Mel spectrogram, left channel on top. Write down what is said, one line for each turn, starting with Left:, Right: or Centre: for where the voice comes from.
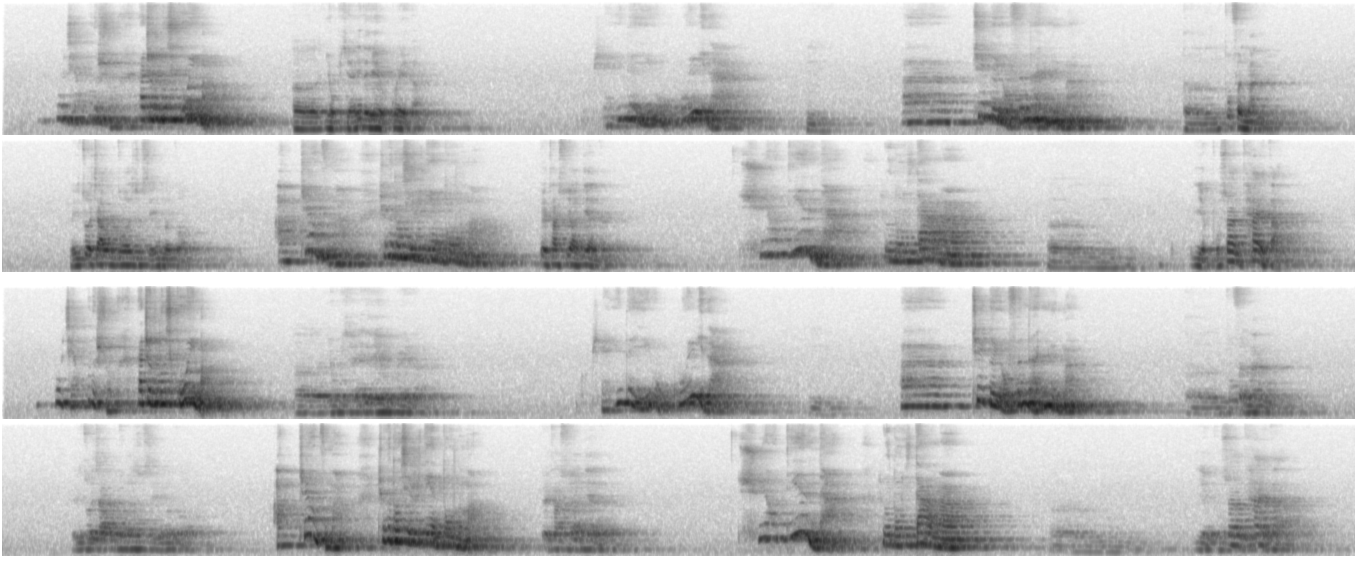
Right: 物交的时候，那这个东西贵吗？
Left: 呃，有便宜的也有贵的，
Right: 便宜的也有贵的啊，
Left: 嗯
Right: 啊这个有分男女吗？
Left: 嗯，不分男女，谁做家务多就谁用的多，
Right: 啊，这样子吗？这个东西是电动的吗？
Left: 对，它需要电的。
Right: 需要电的。这个东西大吗？
Left: 嗯，也不算太大，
